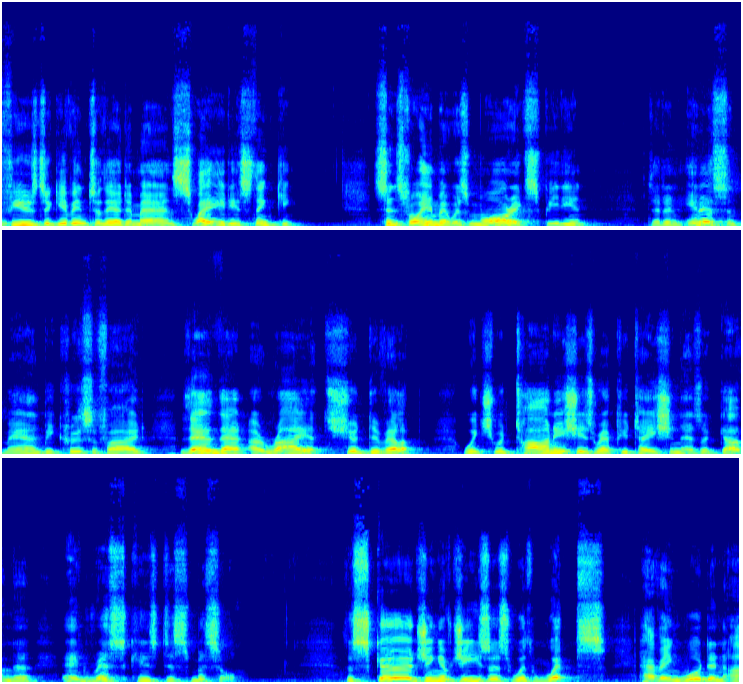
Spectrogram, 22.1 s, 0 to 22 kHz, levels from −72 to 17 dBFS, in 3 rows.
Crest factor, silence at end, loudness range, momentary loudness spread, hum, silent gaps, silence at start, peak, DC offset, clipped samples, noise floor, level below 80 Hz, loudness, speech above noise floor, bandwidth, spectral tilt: 18 dB; 0 s; 5 LU; 10 LU; none; none; 0 s; -2 dBFS; under 0.1%; under 0.1%; -55 dBFS; -56 dBFS; -19 LUFS; 36 dB; over 20 kHz; -4.5 dB/octave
